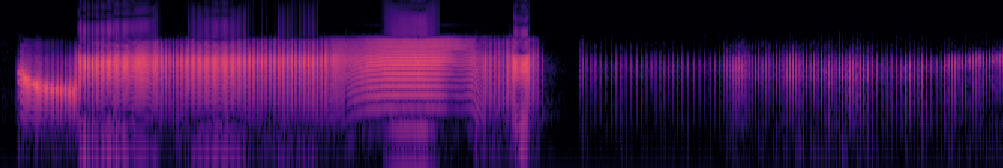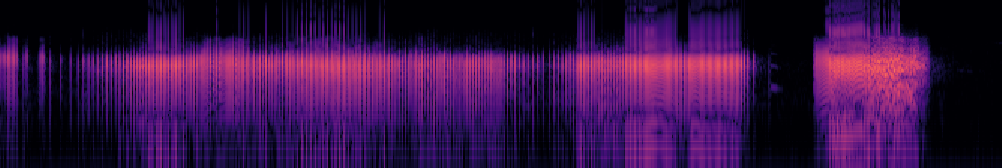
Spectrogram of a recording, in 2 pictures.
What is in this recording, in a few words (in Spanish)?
Pedo de sobremesa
